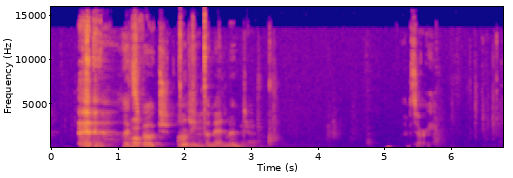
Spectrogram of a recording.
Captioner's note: speaking off microphone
